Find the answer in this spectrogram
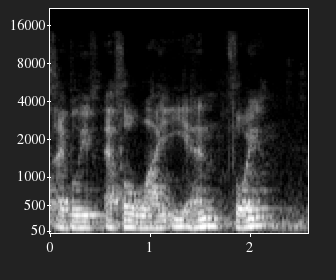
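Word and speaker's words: Foyen: who that detective was David his last name is spelled I believe f-o-y-e-n foia so at the time that you turned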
